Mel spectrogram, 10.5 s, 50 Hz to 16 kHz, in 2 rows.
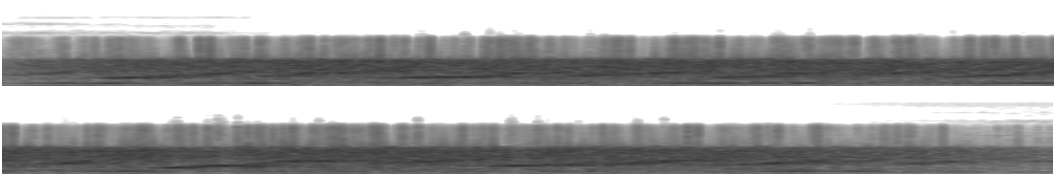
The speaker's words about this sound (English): Upsweep is a sound identified in 1991 and has been present seasonally ever since.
